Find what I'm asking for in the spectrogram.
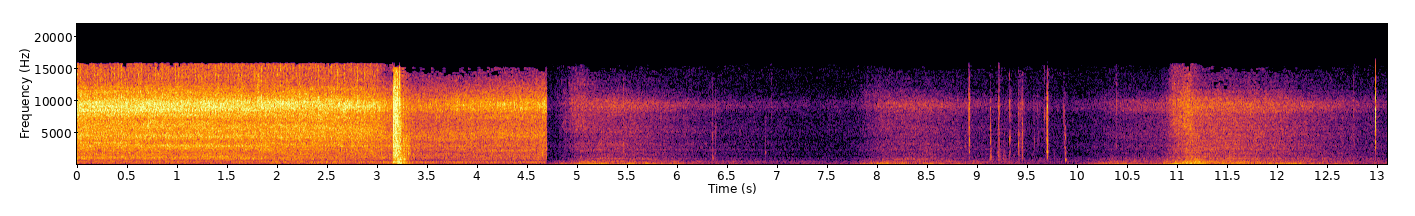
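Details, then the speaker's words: Third-generation Jeep Grand Cherokee, 146,000 miles: smooth, even, quiet engine note settling, no knocks or ticks; runs very well, possibly minor leakage from older exhaust components. Normal running. "with 146,000 miles this one runs extremely well it's actually really quiet"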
